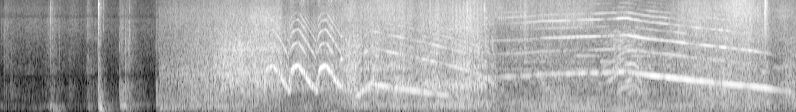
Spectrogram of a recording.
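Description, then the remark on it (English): Police sirens wail loudly in overlapping rising and falling tones, with rapid yelping bursts and long sweeping howls, as police cars and a SWAT team arrive and surround a house, after a few brief knocks at the start. “Police cars and the SWAT team arrive. They surround the house.”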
